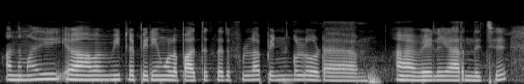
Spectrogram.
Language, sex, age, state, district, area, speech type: Tamil, female, 18-30, Tamil Nadu, Perambalur, rural, spontaneous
